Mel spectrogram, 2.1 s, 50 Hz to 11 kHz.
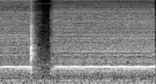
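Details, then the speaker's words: QIC tape cartridge fitted with a replacement 6" Plastiband tension band, running the return trip. A thin, steady, high squeal with one brief pause; the band is thought to be too tight and dragging. "well I don't like how it sounded the whole way but I was not expecting it to make a round trip I was not expecting it to remake around trip it's starting to squeak"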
